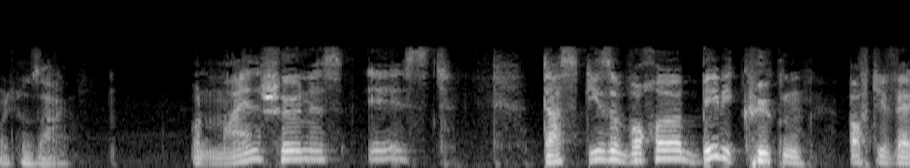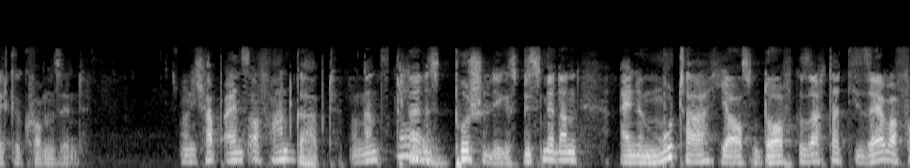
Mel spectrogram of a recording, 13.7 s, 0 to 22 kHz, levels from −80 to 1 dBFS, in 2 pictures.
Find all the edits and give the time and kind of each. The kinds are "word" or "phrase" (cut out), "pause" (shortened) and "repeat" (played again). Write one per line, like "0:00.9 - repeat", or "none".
0:09.4 - pause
